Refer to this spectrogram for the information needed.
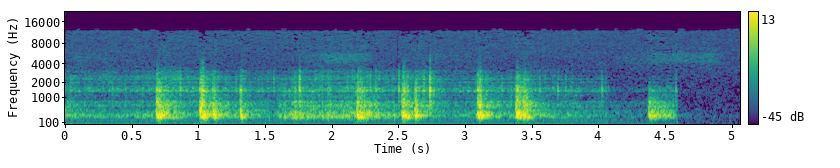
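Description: Loud snapping first sound, second sound closely followed by an extra snap, then a low rumble building before the next beat: mitral stenosis.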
